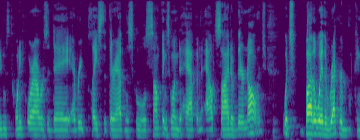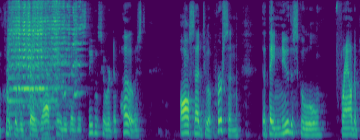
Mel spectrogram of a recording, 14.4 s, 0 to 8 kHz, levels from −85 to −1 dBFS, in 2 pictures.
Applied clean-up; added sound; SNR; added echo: classical method log-MMSE.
